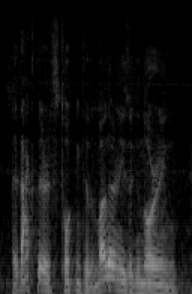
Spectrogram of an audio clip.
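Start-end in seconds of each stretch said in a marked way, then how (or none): none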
